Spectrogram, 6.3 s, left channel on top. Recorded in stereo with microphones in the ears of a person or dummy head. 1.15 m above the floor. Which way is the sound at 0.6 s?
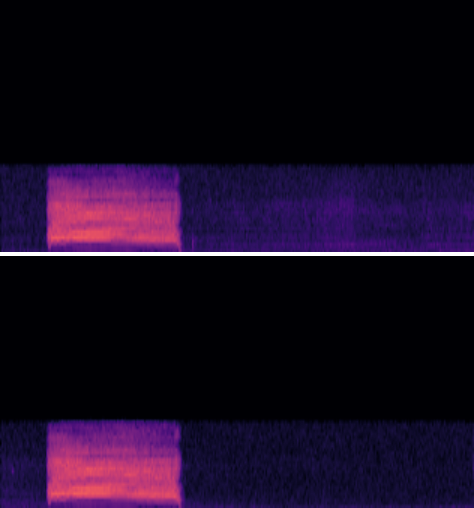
15° right (ahead or behind).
